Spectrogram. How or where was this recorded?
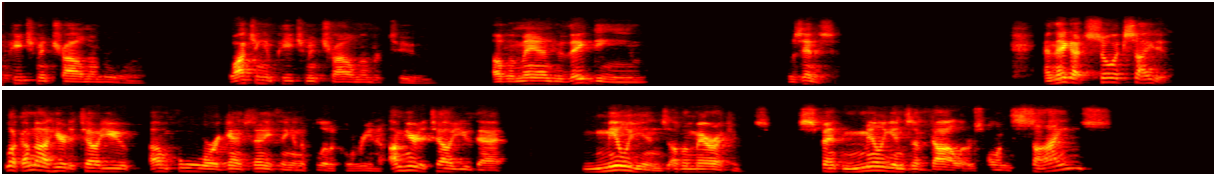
large echoing room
